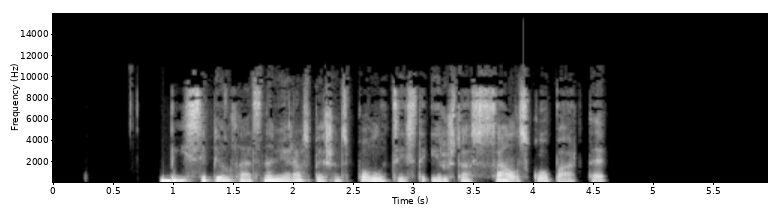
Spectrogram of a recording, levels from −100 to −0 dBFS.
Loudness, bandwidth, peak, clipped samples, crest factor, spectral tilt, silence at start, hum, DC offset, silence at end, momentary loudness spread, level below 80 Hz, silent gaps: -14 LUFS; 10 kHz; 0 dBFS; under 0.1%; 16 dB; -4.5 dB/octave; 0.9 s; none; under 0.1%; 1.35 s; 8 LU; -54 dBFS; 4.41-4.46 s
